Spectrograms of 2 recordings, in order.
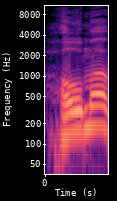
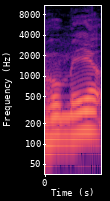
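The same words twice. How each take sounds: First: The name is pronounced in an English way. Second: The name is pronounced in a French-like way. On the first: It refers to the cartoon character. "wenn wir vom Simpson Homer sprechen, ist es Homer" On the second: It refers to the ancient Greek poet. "Warum sprichst du denn Homer so aus, wärst französisch?"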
